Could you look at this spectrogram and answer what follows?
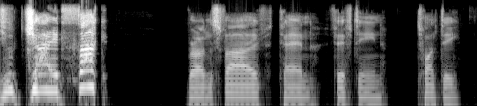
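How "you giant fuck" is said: shrill, very loud, high-pitched top-of-the-lungs scream. Narrating a scene where a human mercenary screams at an eight-foot-tall guy, screaming. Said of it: "screams out".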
